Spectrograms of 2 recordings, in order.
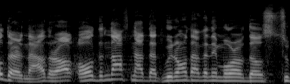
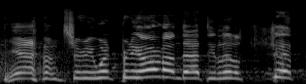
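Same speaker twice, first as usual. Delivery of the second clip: higher, mock-sweet sarcasm; sarcastic; 7 semitones higher than usual. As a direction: fake praise with a sneer underneath. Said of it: "I'm just like".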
